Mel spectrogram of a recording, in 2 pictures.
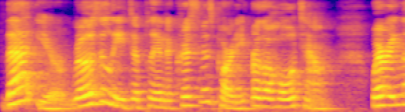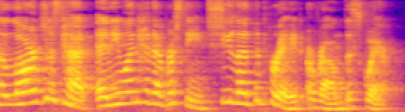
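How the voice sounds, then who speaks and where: A woman reading a children's book aloud, narrating in an expressive storytelling manner. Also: a little high, normal speed. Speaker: storybook reader.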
